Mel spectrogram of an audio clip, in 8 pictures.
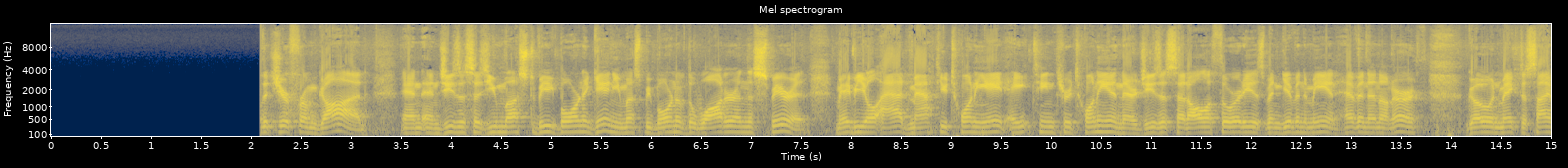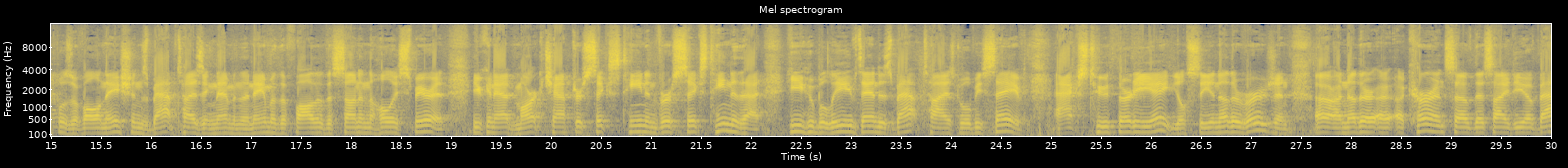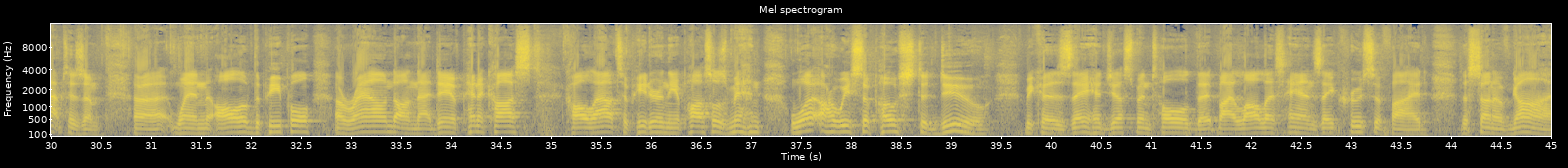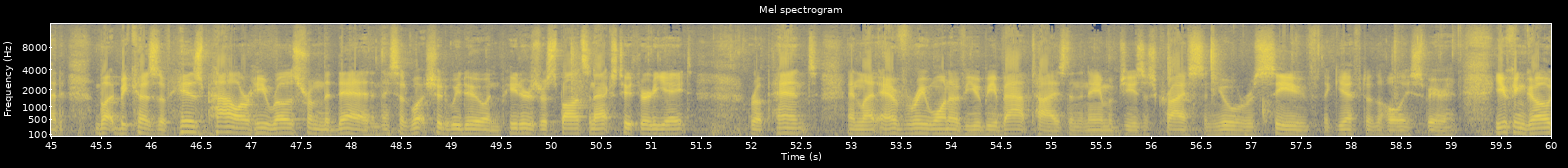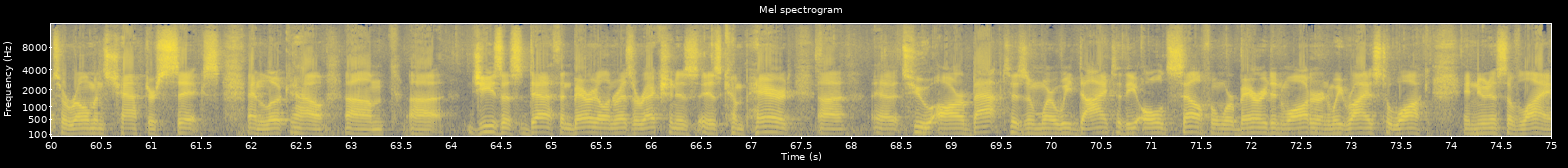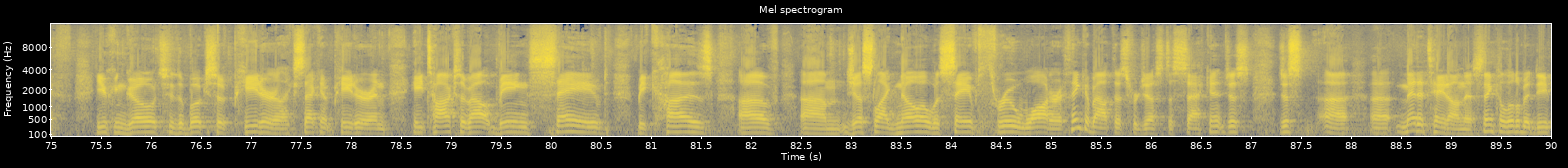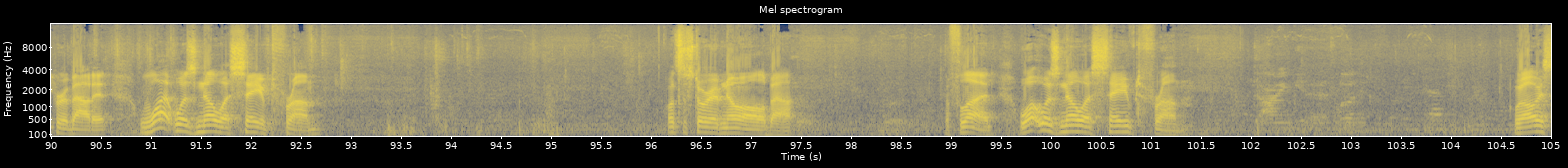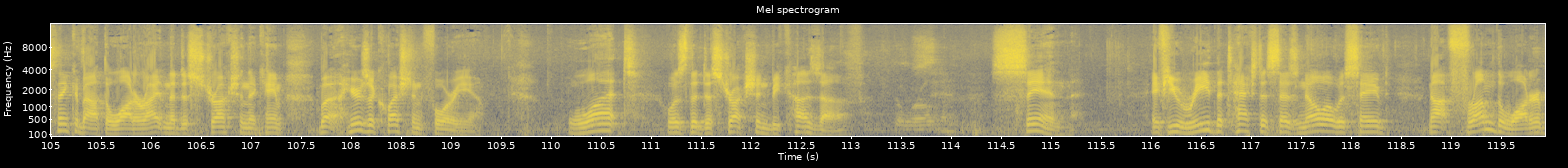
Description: Event: Discipleship U 2016
Youth Sessions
